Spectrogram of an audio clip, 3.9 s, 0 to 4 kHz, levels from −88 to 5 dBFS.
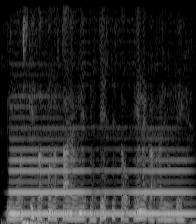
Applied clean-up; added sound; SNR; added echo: none; Wind instrument, woodwind instrument; -4 dB; reverberation time 0.2 s.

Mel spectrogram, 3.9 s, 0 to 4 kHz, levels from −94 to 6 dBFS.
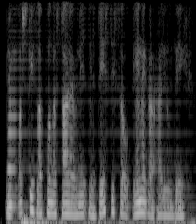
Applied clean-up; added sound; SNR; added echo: neural mask model DeepFilterNet 3.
